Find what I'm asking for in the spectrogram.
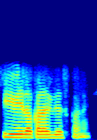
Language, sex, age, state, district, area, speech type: Telugu, male, 18-30, Telangana, Vikarabad, urban, conversation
